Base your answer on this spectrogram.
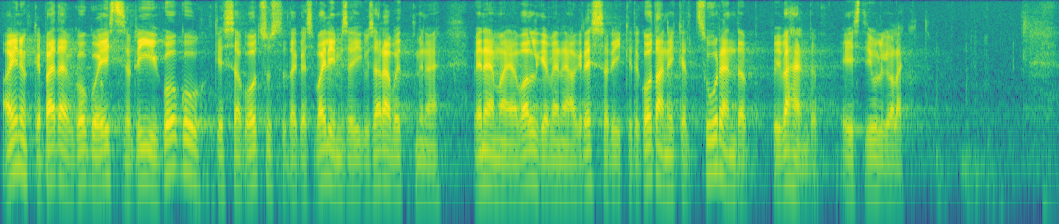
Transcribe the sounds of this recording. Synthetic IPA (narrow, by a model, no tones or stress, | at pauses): ʔɑ̰jnukːˑe̞pæd̪̥e̞vko̞ɡue̞ːst̪iso̞nriːɡ̥iko̞ɡ̥uke̞sːɑːbo̞t̪sust̪ɑd̪̥ɑkɑsvɑlʲimisɤjɡusæɾɑvɤt̪ˑmine | ve̞ne̞mɑːjɑvɑlɡ̥e̞ve̞ne̞ɑɡ̥ɾe̞sːo̞riːkːˑid̪̥e̞ko̞d̪̥ɑnikːˑe̞lt̪suːɾe̞nd̪̥ɑb̥vɤjvæɦe̞nd̪̥ɑb̥e̞ːst̪ijulɡ̥eo̞le̞kˑu̥t̪ːˑ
